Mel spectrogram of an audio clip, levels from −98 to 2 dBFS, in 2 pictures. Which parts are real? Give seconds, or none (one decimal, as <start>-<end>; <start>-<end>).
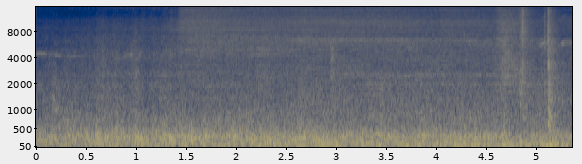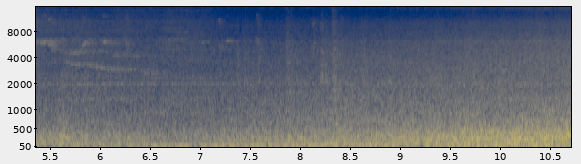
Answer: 1.7-2.9; 8.1-8.9; 9.8-10.7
